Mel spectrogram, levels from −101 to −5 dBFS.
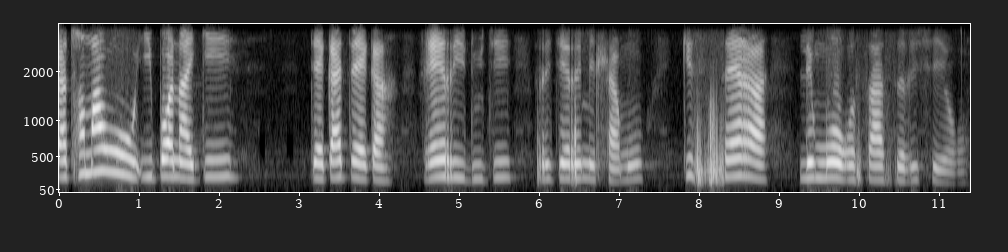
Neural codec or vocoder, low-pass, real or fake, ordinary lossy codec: none; 3.6 kHz; real; Opus, 64 kbps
